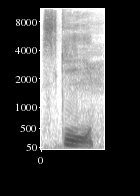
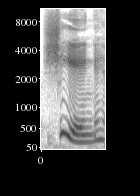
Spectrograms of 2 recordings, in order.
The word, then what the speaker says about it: ski: Or sheing, as it's properly pronounced. – I mean, it may have been a thing from the original that's like, is like the Scandinavian pronunciation.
